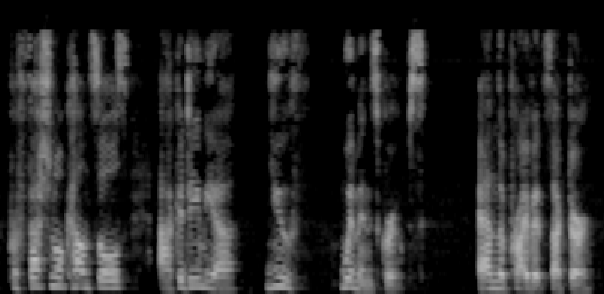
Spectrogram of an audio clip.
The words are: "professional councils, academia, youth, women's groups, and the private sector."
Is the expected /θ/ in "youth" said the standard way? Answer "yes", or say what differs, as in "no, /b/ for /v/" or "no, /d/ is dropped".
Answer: yes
